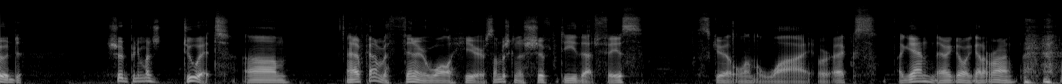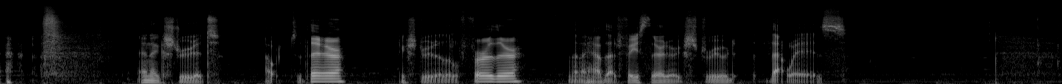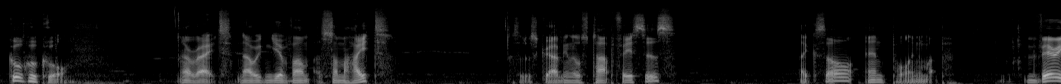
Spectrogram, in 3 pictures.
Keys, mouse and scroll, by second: 1.3 Tab, 5.3 shift+d, 6.8 s, 10.1-12.0 drag, 12.2 e, 14.6 e, 16.4-18.1 drag, 16.9 e, 20.8 a, 21.0 Tab, 23.4 Tab, 27.7 ctrl+z, 31.2 a, 31.3 Tab.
